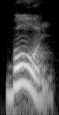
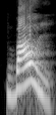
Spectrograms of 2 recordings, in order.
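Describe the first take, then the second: First: The vowel sounds like the one in 'hole'. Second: The vowel sounds like the one in 'owl'. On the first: The speaker calls it right. "इसे हम बोल pronounce करते हैं" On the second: The speaker calls it wrong. "लेकिन ये बाउल नहीं होता"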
